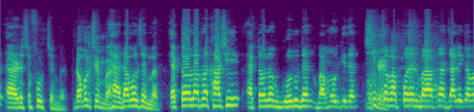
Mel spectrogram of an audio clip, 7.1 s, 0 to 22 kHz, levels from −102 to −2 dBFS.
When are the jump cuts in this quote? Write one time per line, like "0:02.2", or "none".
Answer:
0:01.0
0:05.4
